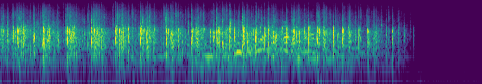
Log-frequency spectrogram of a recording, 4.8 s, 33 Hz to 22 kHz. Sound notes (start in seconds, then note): 2.0 crowd laughs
